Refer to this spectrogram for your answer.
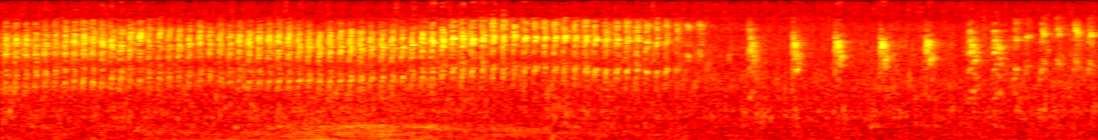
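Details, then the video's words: Golden grasshopper ('belalang emas') for training songbirds: a continuous high, pulsing trill for five seconds, breaking into separate sharp, ticking chirps that pick up pace toward the end. "Belalang Emas Nembak Panjang"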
